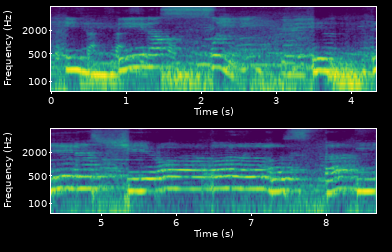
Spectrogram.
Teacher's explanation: Jadi yang keluar suara s, bukan sya ya, bukan sya yang titik tiga, bukan, tapi sin, seperti huruf sin.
